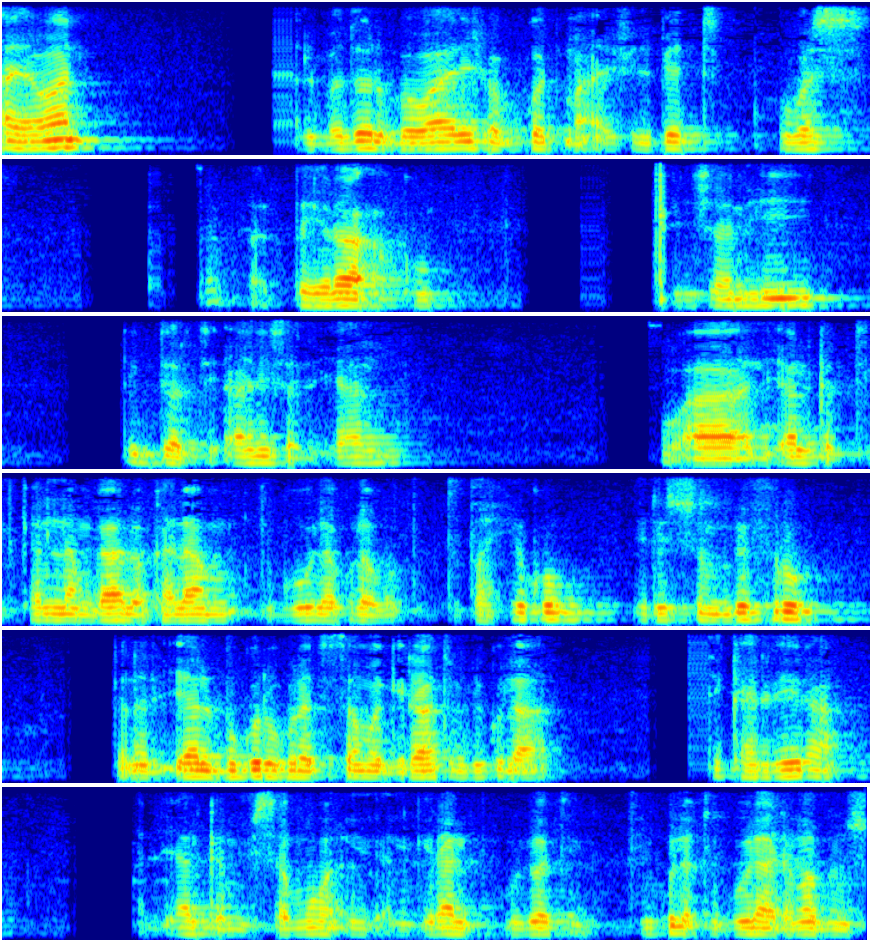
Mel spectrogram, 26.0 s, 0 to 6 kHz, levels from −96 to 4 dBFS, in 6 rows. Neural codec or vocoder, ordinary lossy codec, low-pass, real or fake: none; none; 5.4 kHz; real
